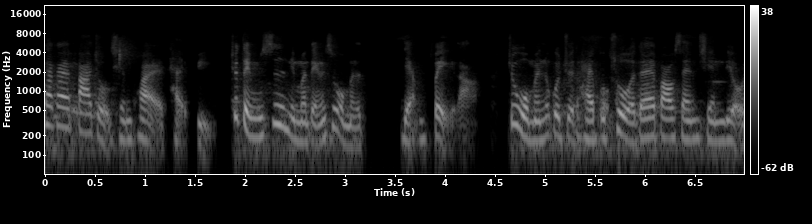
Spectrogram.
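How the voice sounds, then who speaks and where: Somewhat breathy and fairly quick, a woman talks at medium pitch with lively intonation. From Taiwan. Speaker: podcast host. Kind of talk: casual chat.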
